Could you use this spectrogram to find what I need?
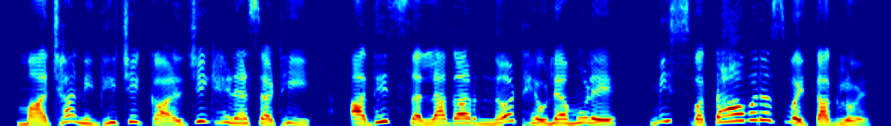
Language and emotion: Marathi, angry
